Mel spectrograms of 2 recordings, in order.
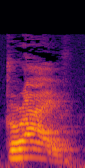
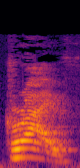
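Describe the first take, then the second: The two takes are said the same way.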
